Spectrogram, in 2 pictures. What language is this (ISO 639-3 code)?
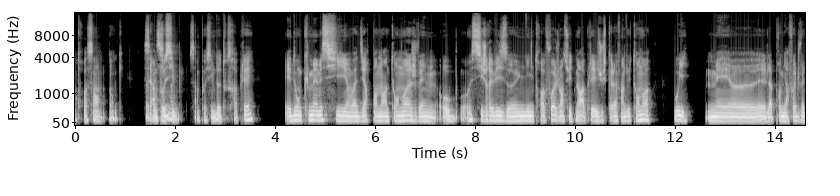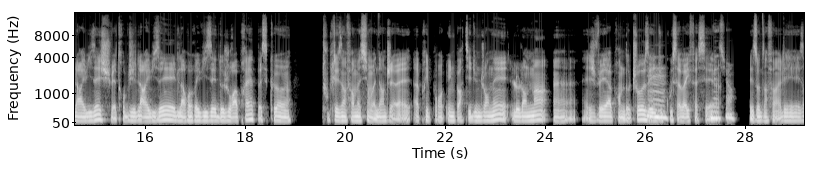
fra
